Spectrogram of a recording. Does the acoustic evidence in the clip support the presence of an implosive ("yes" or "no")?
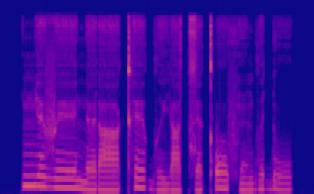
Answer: yes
